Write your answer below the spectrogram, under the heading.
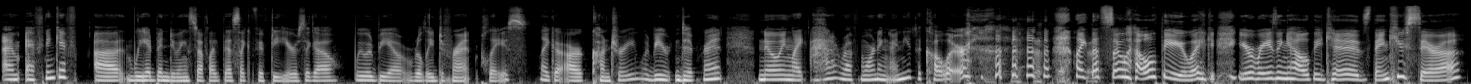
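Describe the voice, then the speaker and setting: A woman's voice: medium pitch, normal speed, no room sound, studio quality. Gushing, informal woman co-hosting a podcast. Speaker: podcast co-host. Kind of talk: casual enthusiastic chat.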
